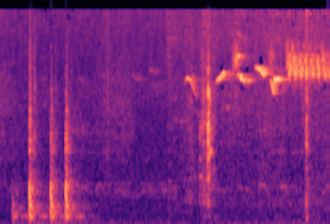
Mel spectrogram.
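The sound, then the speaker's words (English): Three sharp knocks on a house door in Shiloh, Israel, then a short pause before high, bright bird chirps and tweets ring out outdoors for the last second or so, with no one talking. “Wherever you go in this country, like whatever the passions, the birds sing on.”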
